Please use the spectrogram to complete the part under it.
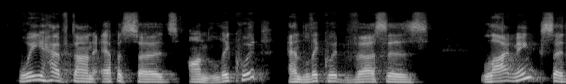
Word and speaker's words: LQWD: So, and our Liquid is spelled LQWD, the same as our Toronto Stock Exchange ticker. And so a lot of people just call it, they call it, hey, LQWD, we call it Liquid.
